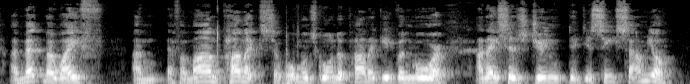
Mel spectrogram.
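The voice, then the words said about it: Northern Irish accent. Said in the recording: “in my sweet Northern Ireland accent.”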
